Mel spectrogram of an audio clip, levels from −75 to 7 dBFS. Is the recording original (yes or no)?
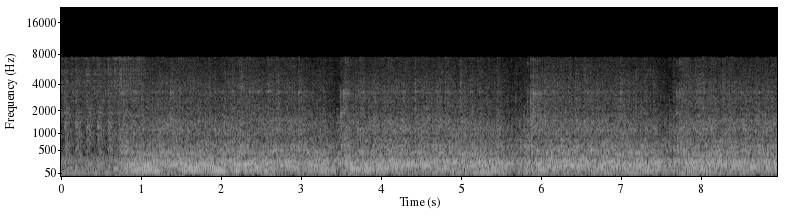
yes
